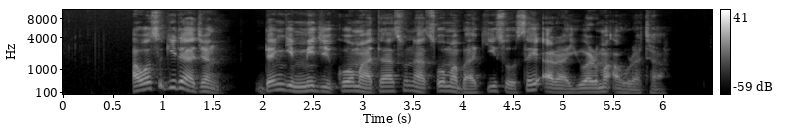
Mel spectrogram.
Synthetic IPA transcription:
ʔa˨wɐ˦su˦ɡʲɪ˦daː˨d͡ʒɛ˦n | dɐ˦ŋɡʲɪ˨mːɪ˦d͡ʒiː˨kʷoː˦maː˨taː˦sʊ˦naː˨sʼoː˦ma˨baː˨kʲiː˦soː˨sa˦jʔa˨ɽaː˨jʊ˦wɐ˦rma˦ʔa˨wɽɐ˨tʰaː˦

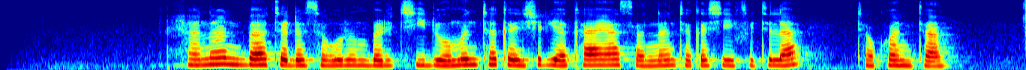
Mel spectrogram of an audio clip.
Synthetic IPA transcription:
ha˨nɐ˦˨nbaː˦ta˨da˨sa˦wɽɪ˦mbɐ˦ɽt͡ʃiː˦doː˨mɪ˦ntɐ˦kɐ˨nʃɪ˦ɽja˨kʰaː˦jaː˦sɐ˨nːɐ˦nta˨kɐ˦ʃeː˨ɸɪ˦˨tɪ˦laː˦ | tʰa˨kʷɐ˦nta˦ʔ

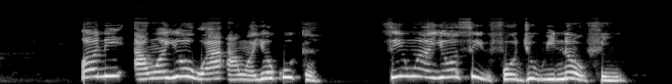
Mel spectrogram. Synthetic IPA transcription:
ɔ˦nĩ˦a˦˨w̃ɔ̃˧joː˦wa˨˦ʔa˦˨w̃ɔ̃˧jo˦ku˦kã˨ | ti˨˦w̃ã˦˨joː˦si˦˨fo˧d͡ʒu˦wi˧nã˦o˦˨fĩ˧˦

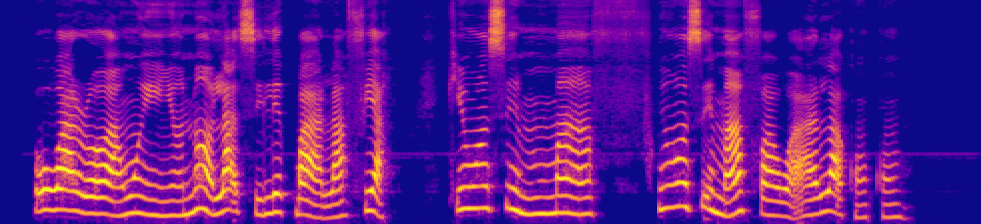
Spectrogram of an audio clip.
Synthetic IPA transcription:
o˦wa˦ɾɔ˧a˨w̃ɔ̃˧i˨j̃ã˨nãː˦˨la˨˦ti˧le˦k͡pa˧a˨la˨˦fi˦a˦˨ | ki˦w̃ɔ̃˦si˦˨˦ | ki˦w̃ɔ̃˦si˦˨mãː˨˦fa˧wa̰˨a̰˧˦la˦˨kã˧kã˧

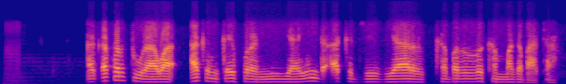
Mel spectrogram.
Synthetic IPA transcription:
ʔa˨kʼɐ˦sɐ˦rtuː˨ɽaː˦waː˦ʔa˦kɐ˨ŋka˦jɸʊ˨ɾɐ˨nːiː˦jaː˨jɪ˦nda˨ʔa˦ka˨d͡ʒeː˦zɪ˨jaː˦ɽɐ˨rkʰɐ˨bɐ˦rːʊ˦kʰɐ˨mːɐ˦ɡɐ˨ba̰ː˨taː˦

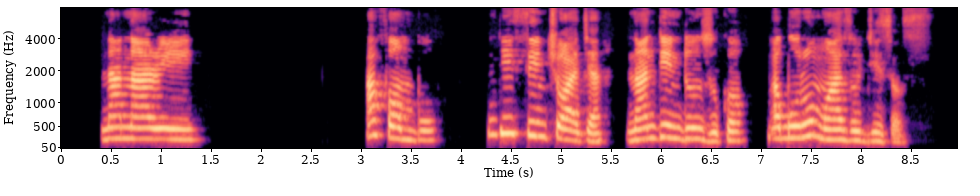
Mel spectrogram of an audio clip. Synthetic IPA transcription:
na˨na˨ɾɪ˨ | a˦fɔ˨m̩˦bʊ˦ | n̩˦dɪ˦si˦n̩˦t͡ʃʊ˦a˨d͡ʒa˨ | na˨n̩˦dɪ˦n̩˦dʊ˦n̩˦zu˨kɔ˦ | k͡pa˨ɡ͡bu˨ɾʊ˦mʊ˨a˦zʊ˦d͡ʒi˦sɔ̰˨s

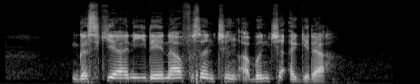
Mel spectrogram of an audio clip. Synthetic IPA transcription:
ɡɐ˦skʲɪ˦jaː˦niː˦da˦jna˦ɸɪ˦sɐ˦˨nt͡ʃɪ˦ŋʔa̰˨bɪ˦nt͡ʃi˦ʔa˨ɡʲɪ˦daː˦

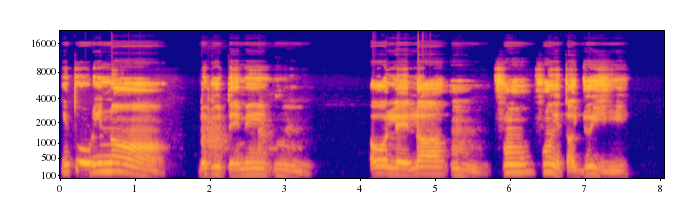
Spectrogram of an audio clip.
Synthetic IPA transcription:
nĩ˧to˦ɾi˦nãː˦˨ | bo˧d͡ʒu˦˨te˧mĩ˧˨ | o˧le˨lɔ̃˧˨ | fũ˦fũ˦ĩ˦˨tɔ˨˧d͡ʒu˦ji˨˦

